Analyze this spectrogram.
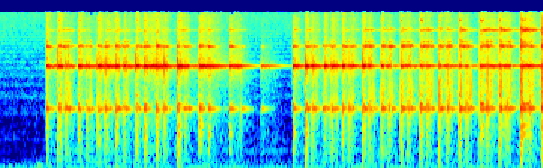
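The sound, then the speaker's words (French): Doorbell at a factory office on a Saturday evening: a bright, metallic electric bell rattles in a rapid continuous burst of about two and a half seconds, stops briefly, then rings again just as insistently. “L'on a sonné. Il sort de son bureau pour aller ouvrir.”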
